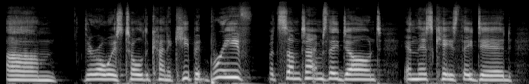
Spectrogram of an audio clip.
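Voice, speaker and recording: A woman hosting a live show in casual chat, her voice hoarse, chatty and loose. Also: a little high, moderate pace, darkish tone. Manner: chatty, talks to her dog between remarks. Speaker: host.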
